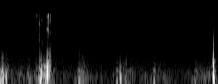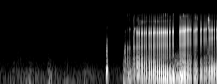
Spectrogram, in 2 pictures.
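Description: Low gurgles and rumbles building to a long, loud growl; ordinary hunger stomach noises.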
